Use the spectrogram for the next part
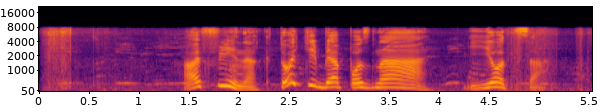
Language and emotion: Russian, positive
